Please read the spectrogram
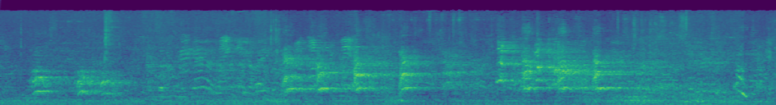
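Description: A dog barking repeatedly in short barks, in clusters about half a second apart, thickest through the middle of the stretch.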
